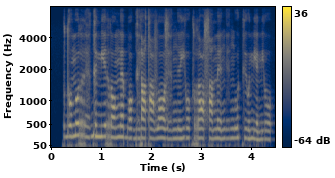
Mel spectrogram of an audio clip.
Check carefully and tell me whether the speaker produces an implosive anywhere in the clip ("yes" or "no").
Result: no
